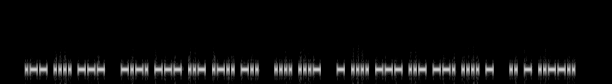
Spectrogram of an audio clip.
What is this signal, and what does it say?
Morse code, heard as a keyed tone, about 50 wpm, 700 Hz. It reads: WHO COULD HV THOUGHT IT?
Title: Sentences from Top 300 Words and Abbreviations 50wpm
